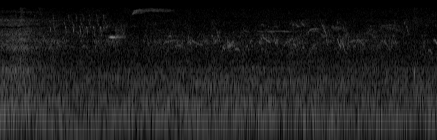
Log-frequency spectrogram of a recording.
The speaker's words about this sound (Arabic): والصوت الثاني هو صوت عصافير، ويزين الشلال مع العصافير.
